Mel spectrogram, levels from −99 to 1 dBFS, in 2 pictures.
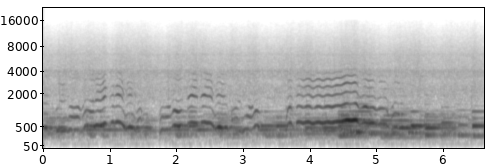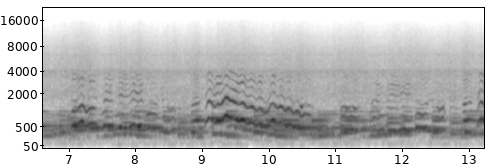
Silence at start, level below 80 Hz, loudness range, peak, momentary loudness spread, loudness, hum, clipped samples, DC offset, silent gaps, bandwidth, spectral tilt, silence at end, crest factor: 0 s; -78 dBFS; 7 LU; -8 dBFS; 15 LU; -27 LUFS; none; under 0.1%; under 0.1%; none; 11 kHz; -3 dB/octave; 0 s; 18 dB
